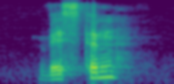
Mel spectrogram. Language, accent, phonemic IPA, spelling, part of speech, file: German, Austria, /ˈvɛstən/, Westen, noun, De-at-Westen.ogg
- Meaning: 1. west 2. The area of Western Germany, i.e. those territories which were never part of the GDR 3. nominative plural of Weste 4. genitive plural of Weste 5. dative plural of Weste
